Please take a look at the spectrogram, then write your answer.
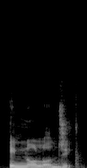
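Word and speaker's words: oenology: अब एक शब्द आता है इनोलॉजी। इनोलॉजी। अब लॉजी लग गया तो आपको बताया था लॉजी वाले शब्द कौन से हैं? ग्रीक भाषा के। यह बना हुआ है इनोज ओ साइलेंट होता है इनोज प्लस लोगस से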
